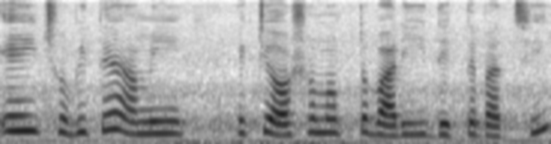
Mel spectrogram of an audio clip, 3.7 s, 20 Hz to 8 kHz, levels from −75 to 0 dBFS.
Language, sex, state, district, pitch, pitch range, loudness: Bengali, female, West Bengal, Paschim Medinipur, 270 Hz, 230-290 Hz, -17 LUFS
